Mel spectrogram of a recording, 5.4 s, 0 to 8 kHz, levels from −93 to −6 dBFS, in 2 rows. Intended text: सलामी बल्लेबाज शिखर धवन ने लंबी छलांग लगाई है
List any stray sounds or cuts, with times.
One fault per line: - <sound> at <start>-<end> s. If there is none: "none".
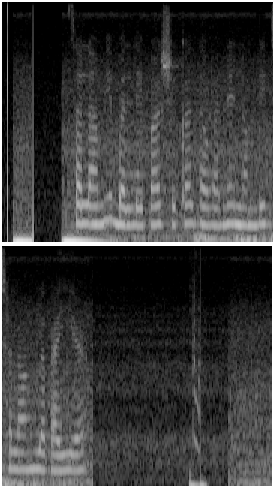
- chirp at 4.6-4.8 s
